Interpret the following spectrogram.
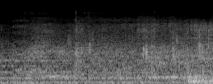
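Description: Ice rink ambience: a steady hum and hiss with a few faint clicks, then a louder scrape near the end, as of a skate blade cutting the ice close by.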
